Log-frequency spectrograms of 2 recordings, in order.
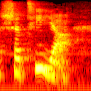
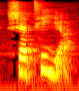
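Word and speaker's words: Shetiyah: in Judaism or Hebrew they call it the shatia which is spelled s h e t i y a h shatia so if you type in shatia or you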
